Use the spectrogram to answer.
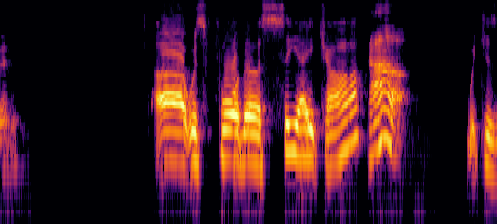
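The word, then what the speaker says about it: C-HR: It was for the CHR. Which is like a small SUV. Is that you struggling to spell car? Is that what? That's what? Yeah, I'm kidding. I swear to God. It's still pronounced car.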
